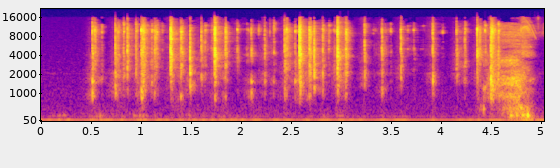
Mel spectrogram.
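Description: Rapid, light keystrokes on a computer keyboard as a message is edited, with quiet, steady clicking in quick irregular runs and a brief flurry right at the end.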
